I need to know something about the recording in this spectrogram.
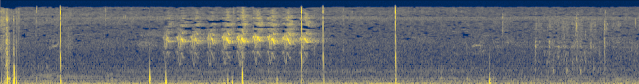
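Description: A bird calling in a fast series of high repeated notes, starting about a second and a half in and lasting about a second and a half, with a few sharp clicks scattered through.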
